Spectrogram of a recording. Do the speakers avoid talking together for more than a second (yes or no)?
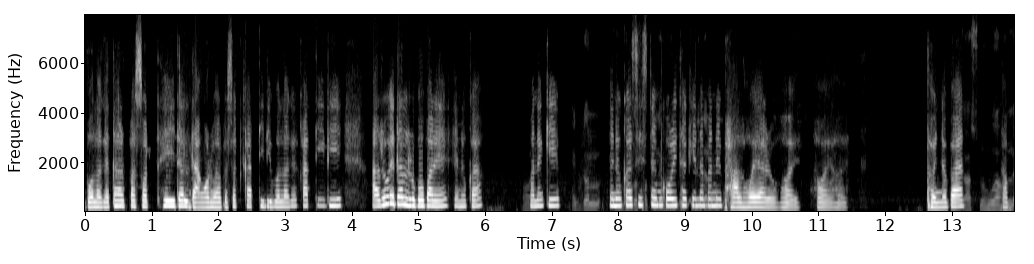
no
